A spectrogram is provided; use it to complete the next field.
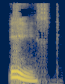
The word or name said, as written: eastness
